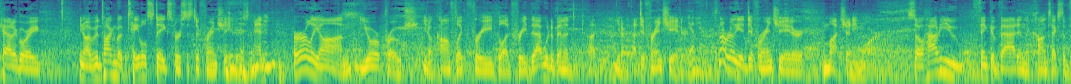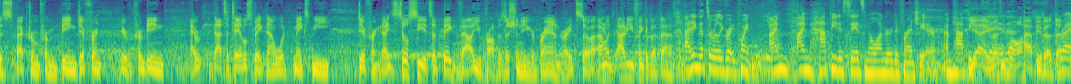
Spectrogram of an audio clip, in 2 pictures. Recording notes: Recorded live in person at the 2022 CommerceNext Ecommerce Growth Show. In New York City.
